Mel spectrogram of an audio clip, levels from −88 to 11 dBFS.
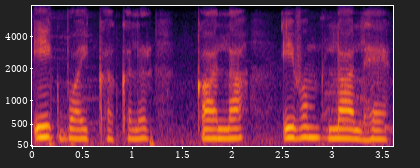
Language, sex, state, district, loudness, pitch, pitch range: Hindi, female, Uttar Pradesh, Saharanpur, -16 LUFS, 195 Hz, 195-205 Hz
